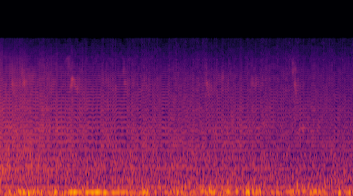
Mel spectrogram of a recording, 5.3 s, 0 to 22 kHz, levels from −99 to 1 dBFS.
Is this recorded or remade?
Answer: remade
